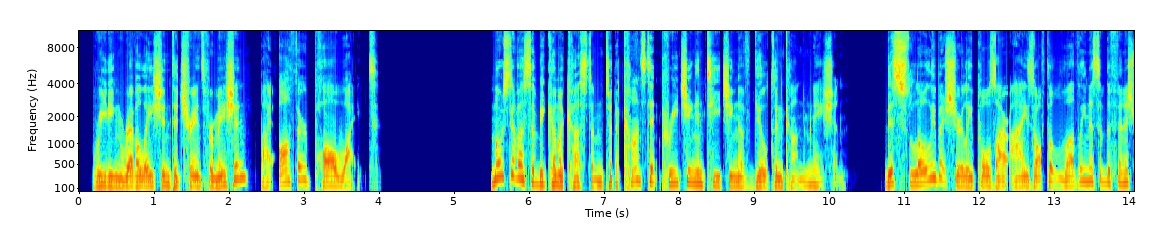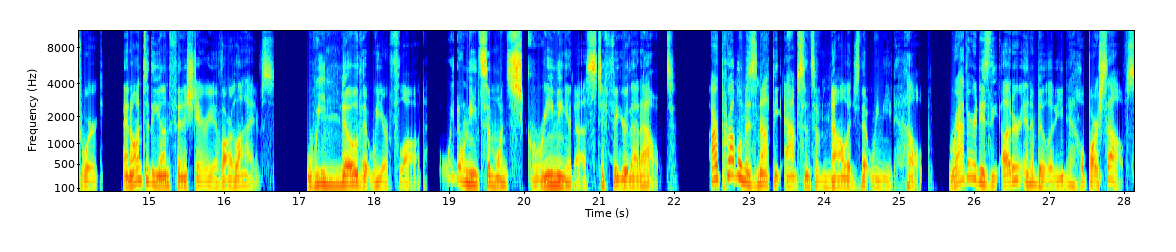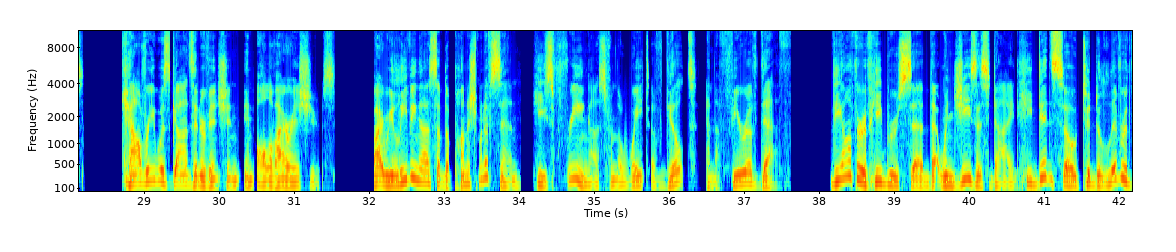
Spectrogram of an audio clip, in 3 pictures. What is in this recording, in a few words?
narration sample; Revelation to Transformation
